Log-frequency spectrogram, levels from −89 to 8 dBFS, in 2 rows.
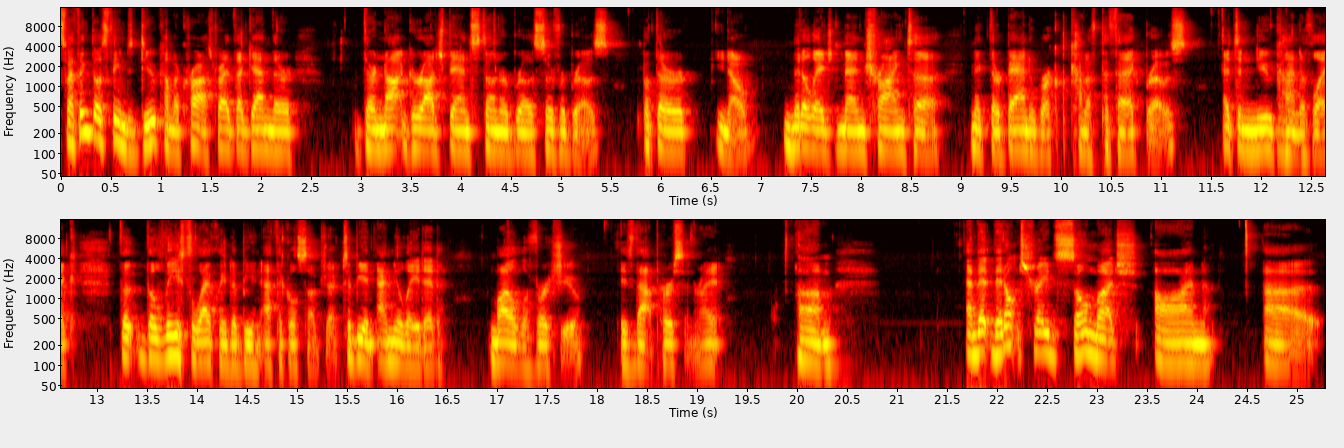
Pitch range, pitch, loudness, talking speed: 105-125 Hz, 110 Hz, -26 LUFS, 175 wpm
